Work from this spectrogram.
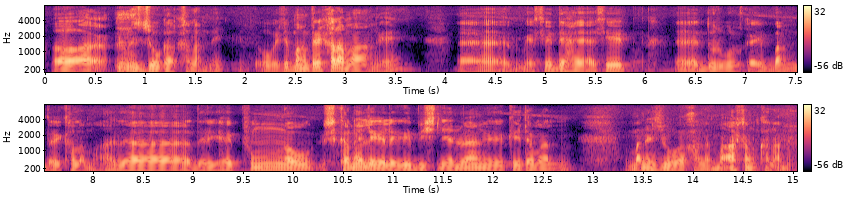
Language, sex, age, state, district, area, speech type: Bodo, male, 60+, Assam, Udalguri, urban, spontaneous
